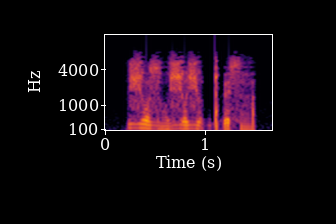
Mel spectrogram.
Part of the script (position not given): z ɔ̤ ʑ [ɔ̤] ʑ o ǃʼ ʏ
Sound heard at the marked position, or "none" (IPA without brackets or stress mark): ɔ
